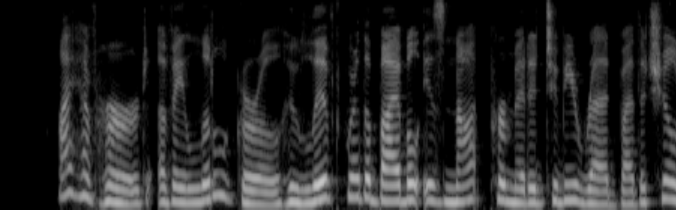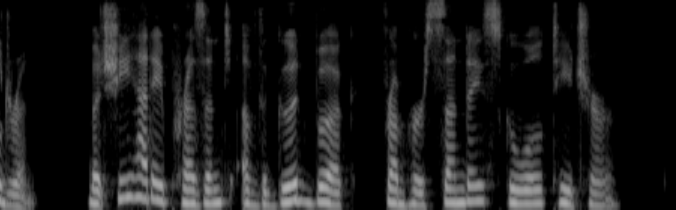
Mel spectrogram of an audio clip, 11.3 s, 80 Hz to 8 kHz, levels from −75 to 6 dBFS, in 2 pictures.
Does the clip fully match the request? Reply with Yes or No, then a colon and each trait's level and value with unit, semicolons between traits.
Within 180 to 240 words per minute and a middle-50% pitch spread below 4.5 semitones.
Yes: average, 185 wpm; average, 3.4 semitones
